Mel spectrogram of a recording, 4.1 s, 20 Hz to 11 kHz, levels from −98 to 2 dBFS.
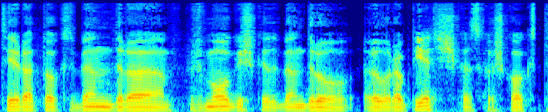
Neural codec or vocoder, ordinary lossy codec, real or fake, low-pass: codec, 16 kHz in and 24 kHz out, 0.9 kbps, LongCat-Audio-Codec, four codebook decoder; AAC, 32 kbps; fake; 9.9 kHz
